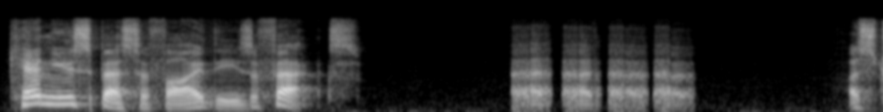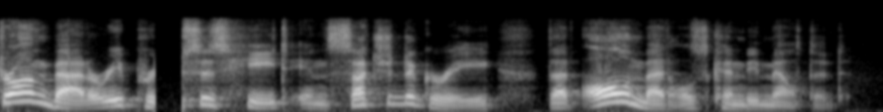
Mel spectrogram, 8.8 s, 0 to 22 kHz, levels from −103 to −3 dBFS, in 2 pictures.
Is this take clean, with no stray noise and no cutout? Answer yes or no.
no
